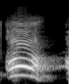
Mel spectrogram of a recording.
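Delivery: loud, high wail of despair; anguished ah. Acted. Preacher voicing the doomed servant, a loud anguished wail. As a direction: let out a sharp cry of regret. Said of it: "চিৎকার দিয়ে বলবে".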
